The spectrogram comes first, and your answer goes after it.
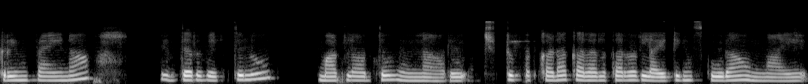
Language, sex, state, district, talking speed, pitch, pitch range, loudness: Telugu, female, Telangana, Hyderabad, 80 wpm, 195 Hz, 180-205 Hz, -16 LUFS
